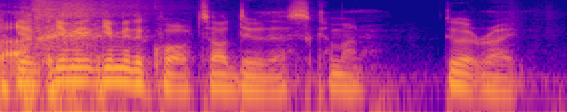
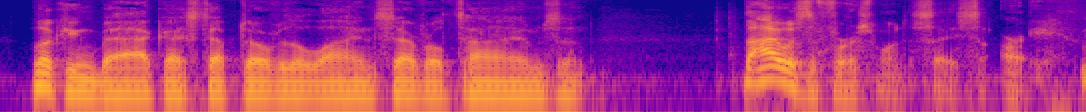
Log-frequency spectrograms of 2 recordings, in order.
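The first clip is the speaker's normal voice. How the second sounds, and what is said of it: Imitates another person's voice. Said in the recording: “in an Arnold Schwarzenegger voice”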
